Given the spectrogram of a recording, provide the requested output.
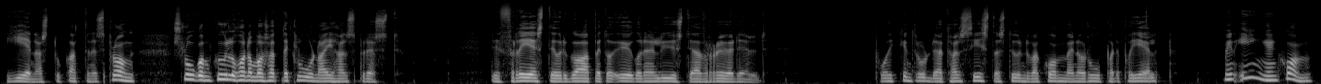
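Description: A man narrating a classic children's story for radio in a lively, expressive reading. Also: a little high, dry recording, studio quality.

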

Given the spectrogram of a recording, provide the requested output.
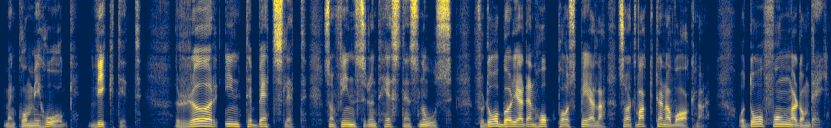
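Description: A man's voice: on the low side, no room sound, clean studio sound, natural voice. A man voicing a helpful talking wolf in a storybook, patiently explaining things.

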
